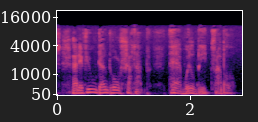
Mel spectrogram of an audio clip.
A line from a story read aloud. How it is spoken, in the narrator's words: said Ridcully in a low and level voice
